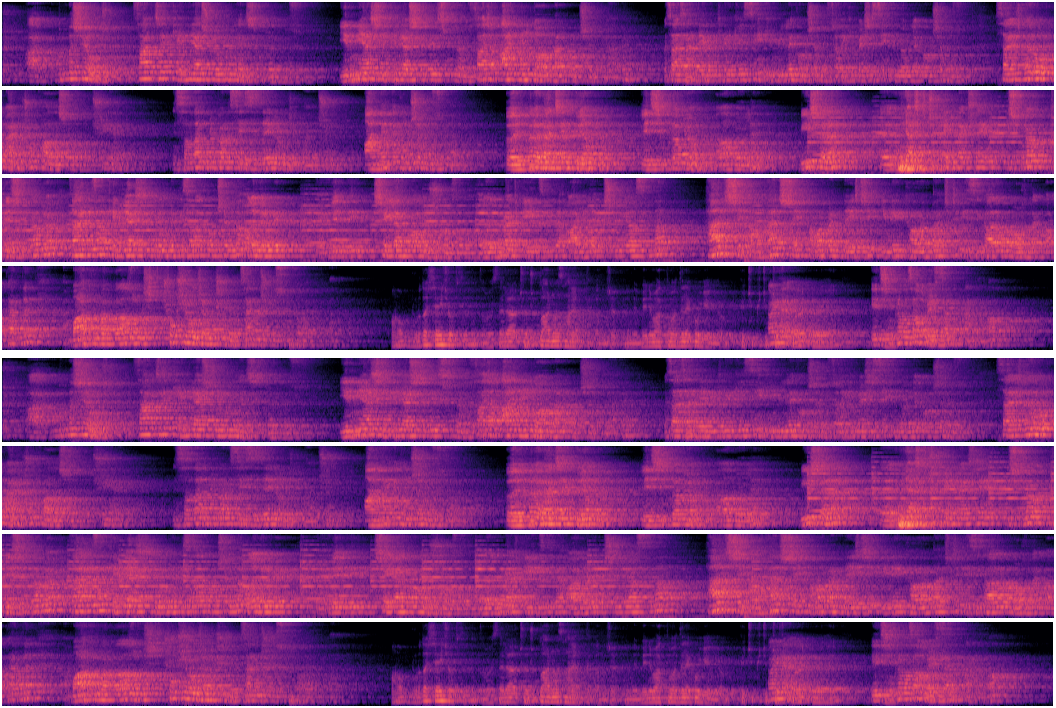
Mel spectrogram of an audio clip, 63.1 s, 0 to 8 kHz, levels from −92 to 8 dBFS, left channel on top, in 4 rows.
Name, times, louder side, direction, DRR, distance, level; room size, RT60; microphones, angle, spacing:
voice 1, 0.3-1.7 2.0-4.4 5.1-9.4 9.9-14.3 14.9-17.6 18.3-20.7 21.2-22.6 23.3-24.8 25.4-27.1 27.7-28.4 28.9-35.7 36.2-41.5 42.1-48.0 48.2-52.0 58.8-59.2 60.4-62.2, left 1 dB, 40° left, -5 dB, 2.2 m, -28 dB
voice 2, 10.2-10.6 53.2-60.0 60.5-60.8, equal, ahead, 2 dB, 0.7 m, -35 dB
Church bell, 27.8-42.9, right 2 dB, 90° right, 1.0 m, -35 dB
9.6 x 6.4 x 8.7 m, 2.8 s
head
